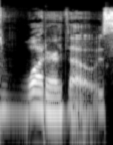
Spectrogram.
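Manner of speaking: acted-out irritated, fed-up, pissed-off tone. Retelling a sitcom scene, imitating a pissed-off Larry. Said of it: "He's, he's pissed".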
